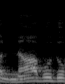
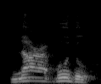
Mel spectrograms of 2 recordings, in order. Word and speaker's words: نعبد: یوم الدین، ایاک نعبد، اس کو نعبد پڑھنا یہ درست نہیں ہے، عین ہے تو اس کو واضح کرنا ہے نعبد، اور حمزہ کی طرح جھٹکا بھی نہیں دینا نعبد، بلکہ عین ہے، حلق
